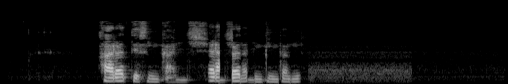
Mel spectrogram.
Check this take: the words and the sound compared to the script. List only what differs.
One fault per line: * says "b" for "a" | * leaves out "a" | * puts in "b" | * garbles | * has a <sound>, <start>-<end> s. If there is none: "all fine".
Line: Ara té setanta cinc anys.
* leaves out "setanta"
* garbles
